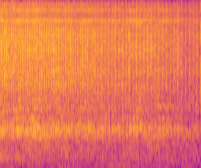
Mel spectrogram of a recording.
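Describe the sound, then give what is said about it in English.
A prize wheel being spun in a quiz game, a dense, rapid whirring rattle of ticks that stays loud and fairly even throughout. “I'm going to give the wheel a spin, and let's see what happens.”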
